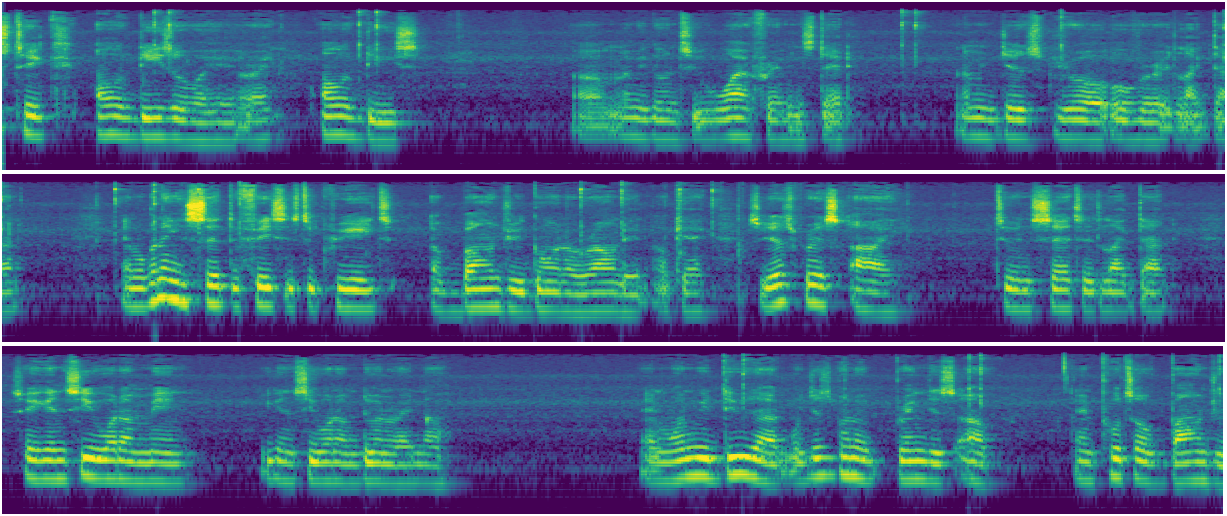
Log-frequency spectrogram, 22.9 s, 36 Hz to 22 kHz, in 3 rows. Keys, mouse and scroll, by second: 1.1 right click, 2.4-4.8 ctrl+shift+right drag, 4.8 z, 5.7-6.8 right drag, 6.8 drag, 8.1-8.5 scroll up 2, 8.5-20.1 shift+middle drag, 20.1 shift+click, 21.5 click.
